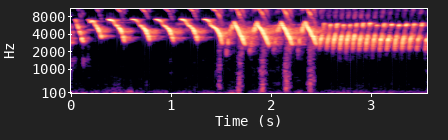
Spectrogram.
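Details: Canary of a local type singing to set other birds off: quick downward-sweeping chirps repeated steadily, several sharp clicking notes mid-phrase, ending in a fine rapid trill.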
